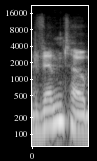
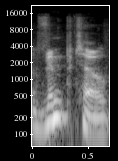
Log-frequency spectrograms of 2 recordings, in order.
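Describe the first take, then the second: First: It is said with no p sound after the m. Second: It is said with a p sound after the m. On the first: "I always have said Vimto" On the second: "with a P"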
